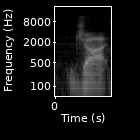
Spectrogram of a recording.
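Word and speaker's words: JWT: we were using the the jot or Json web tokens jot is like the pronunciation called out in the specification um it's a commonly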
